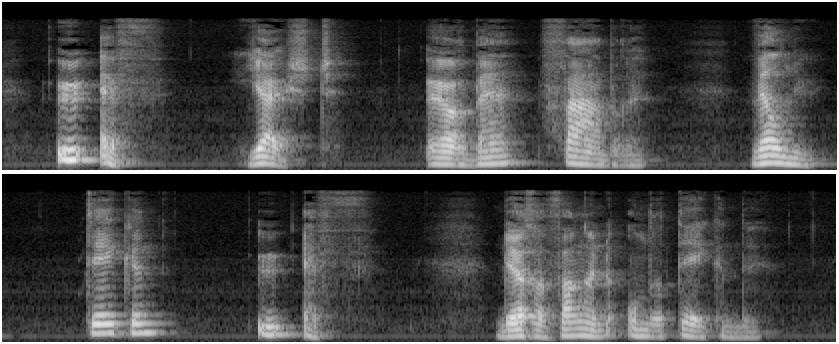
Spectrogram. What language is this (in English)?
Dutch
